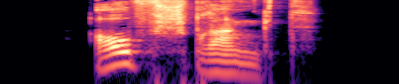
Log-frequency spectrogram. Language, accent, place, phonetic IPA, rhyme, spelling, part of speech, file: German, Germany, Berlin, [ˈaʊ̯fˌʃpʁaŋt], -aʊ̯fʃpʁaŋt, aufsprangt, verb, De-aufsprangt.ogg
- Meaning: second-person plural dependent preterite of aufspringen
